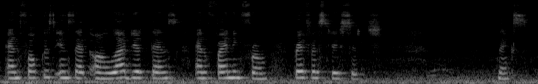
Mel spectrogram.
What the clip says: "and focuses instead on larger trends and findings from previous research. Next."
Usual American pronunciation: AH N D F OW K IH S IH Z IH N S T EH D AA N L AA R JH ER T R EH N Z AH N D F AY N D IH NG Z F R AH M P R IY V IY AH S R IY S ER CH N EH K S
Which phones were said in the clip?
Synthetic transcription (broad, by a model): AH N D F OW K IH S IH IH N S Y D AA N L AA R JH ER T EH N S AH N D F AY N D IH NG F R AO M P R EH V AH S R IY S ER CH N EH K S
